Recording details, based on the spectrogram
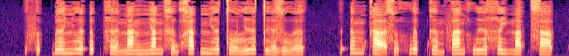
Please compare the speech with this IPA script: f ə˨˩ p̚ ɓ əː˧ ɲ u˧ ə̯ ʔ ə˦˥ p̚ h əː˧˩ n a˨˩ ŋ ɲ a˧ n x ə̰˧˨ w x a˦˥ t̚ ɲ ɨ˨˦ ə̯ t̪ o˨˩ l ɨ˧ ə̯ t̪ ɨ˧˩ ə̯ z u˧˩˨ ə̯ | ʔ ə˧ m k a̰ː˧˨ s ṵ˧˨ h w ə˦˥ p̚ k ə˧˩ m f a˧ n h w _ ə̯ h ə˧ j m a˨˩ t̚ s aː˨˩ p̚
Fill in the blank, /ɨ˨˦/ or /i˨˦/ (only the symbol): ɨ˨˦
